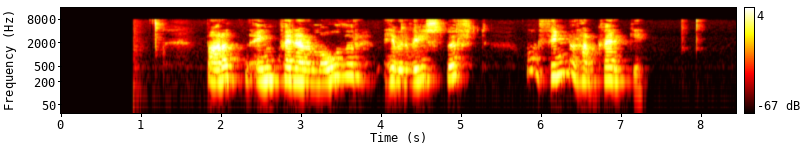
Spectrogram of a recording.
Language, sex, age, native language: Icelandic, female, 70-79, Icelandic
